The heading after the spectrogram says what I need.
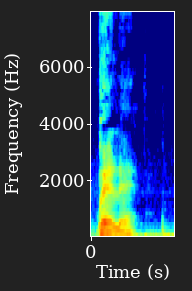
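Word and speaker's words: pẹlẹ: instead of saying Pele, you just remember this, you add your key sound and your initial lip roll, and then you go Pele, Pele, Pele.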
